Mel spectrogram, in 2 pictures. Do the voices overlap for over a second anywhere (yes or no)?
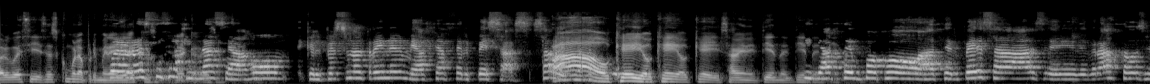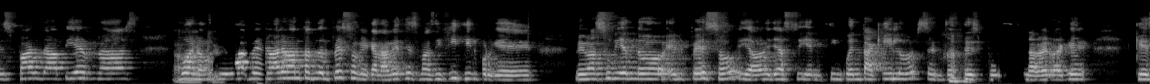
yes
